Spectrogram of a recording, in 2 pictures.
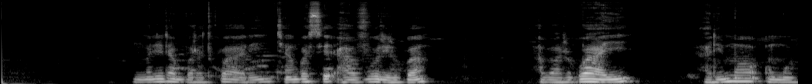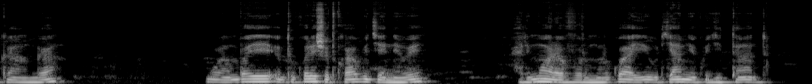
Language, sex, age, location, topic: Kinyarwanda, male, 18-24, Nyagatare, health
